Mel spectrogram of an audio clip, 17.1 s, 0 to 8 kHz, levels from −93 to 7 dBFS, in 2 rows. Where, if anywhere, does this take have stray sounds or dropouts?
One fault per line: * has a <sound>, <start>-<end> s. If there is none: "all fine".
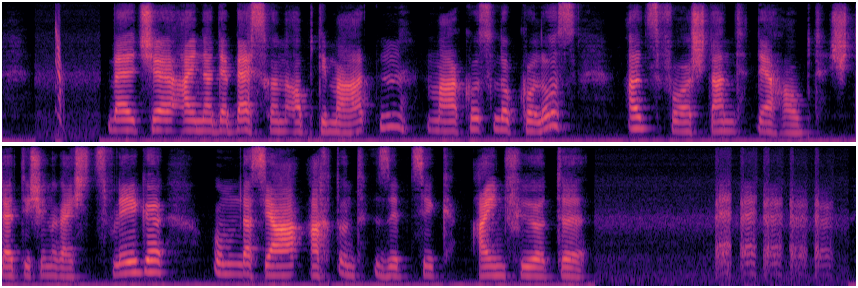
* has a chirp, 0.5-0.6 s
* has a laugh, 15.7-16.9 s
